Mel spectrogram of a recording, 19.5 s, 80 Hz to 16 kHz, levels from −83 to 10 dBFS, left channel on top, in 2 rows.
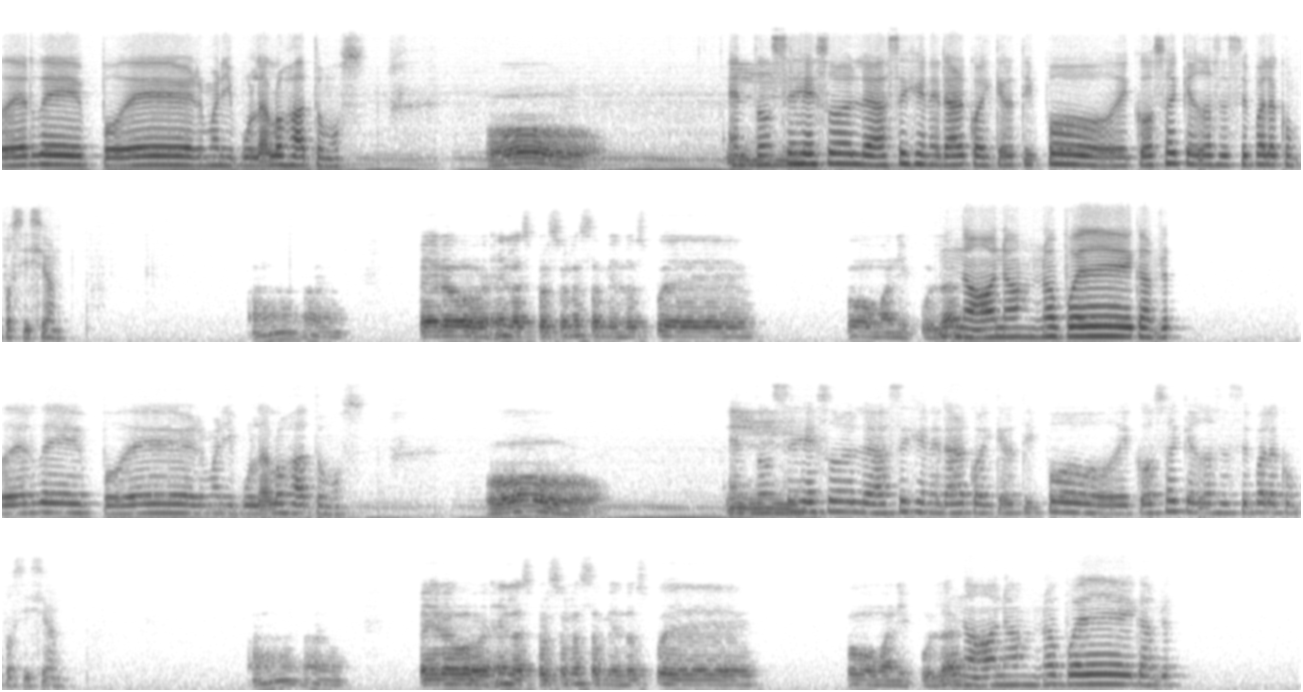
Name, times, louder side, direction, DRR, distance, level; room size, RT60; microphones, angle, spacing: voice 1, 0.0-3.2 3.6-3.7 4.9-10.2 16.8-18.5, left 7 dB, 80° left, 0.4 m, -26 dB
voice 2, 3.6-4.5 5.4-6.0 11.6-12.3 12.9-15.4 16.1-17.0, left 1 dB, 5° left, 1.3 m, -28 dB
3.9 x 2.1 x 2.4 m
head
